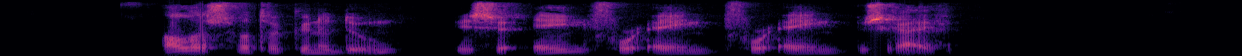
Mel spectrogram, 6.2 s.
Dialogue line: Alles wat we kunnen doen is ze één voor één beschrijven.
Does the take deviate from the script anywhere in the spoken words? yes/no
yes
